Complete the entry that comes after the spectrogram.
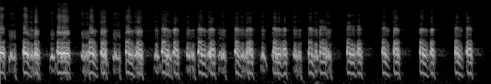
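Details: A chukar partridge gives a continuous, loud chattering series of harsh clucking notes, often in quick pairs, about three per second throughout; possibly overlapping callers, nothing else audible.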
